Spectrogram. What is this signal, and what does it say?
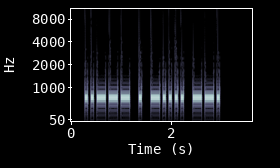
Morse code, heard as a keyed tone, about 20 wpm, 700 Hz. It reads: 2E6G
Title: Four Letter-Number Combinations - 20wpm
